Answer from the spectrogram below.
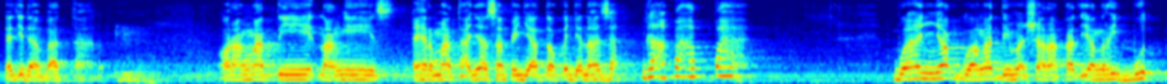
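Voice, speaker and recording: A male preacher giving a lively, joking sermon at an evening study in a prayer room, often mimicking other voices and swinging between loud and soft. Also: sits high, unhurried. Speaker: Islamic preacher. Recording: reverberant room with faint background noise.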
